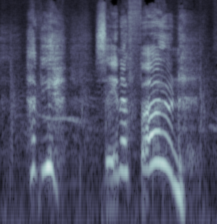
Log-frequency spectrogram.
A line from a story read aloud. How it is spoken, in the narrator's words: I shouted, my words lost in the slipstream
